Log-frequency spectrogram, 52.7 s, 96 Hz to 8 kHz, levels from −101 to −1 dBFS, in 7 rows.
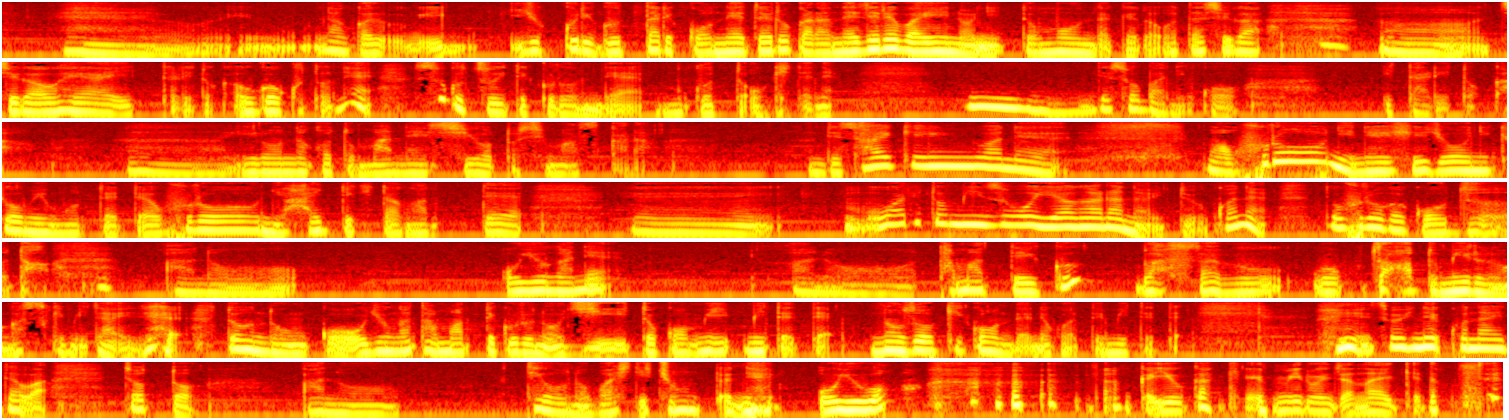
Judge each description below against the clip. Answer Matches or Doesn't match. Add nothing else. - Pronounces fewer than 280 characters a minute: Doesn't match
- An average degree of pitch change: Doesn't match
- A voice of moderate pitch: Matches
